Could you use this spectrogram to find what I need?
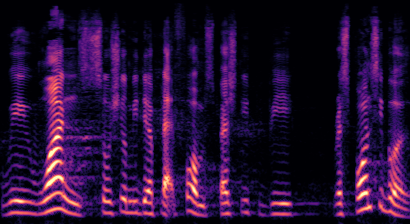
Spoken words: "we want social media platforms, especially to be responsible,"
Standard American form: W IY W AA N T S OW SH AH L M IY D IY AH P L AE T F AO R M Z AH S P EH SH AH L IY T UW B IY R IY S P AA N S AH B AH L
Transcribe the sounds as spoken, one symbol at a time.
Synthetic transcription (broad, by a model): W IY W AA N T S OW SH AH L M IY D IY AH P L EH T F AO M AH S P EH SH AH L IY T UW B IY R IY S P AA N S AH B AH L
